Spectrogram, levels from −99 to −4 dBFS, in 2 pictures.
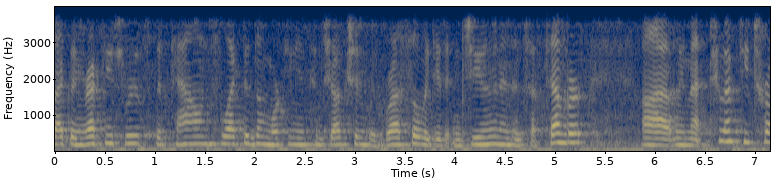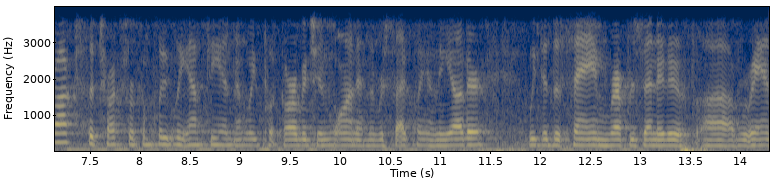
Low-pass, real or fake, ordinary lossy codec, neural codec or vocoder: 3.6 kHz; fake; Opus, 64 kbps; codec, 16 kHz, 4 kbps, FunCodec, trained on Chinese and English, 50 frames a second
